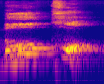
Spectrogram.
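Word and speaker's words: 놓고: 그래서 노코, 그렇죠? 히읗과 기역이 합쳐져서 키읔이 되고 있죠.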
